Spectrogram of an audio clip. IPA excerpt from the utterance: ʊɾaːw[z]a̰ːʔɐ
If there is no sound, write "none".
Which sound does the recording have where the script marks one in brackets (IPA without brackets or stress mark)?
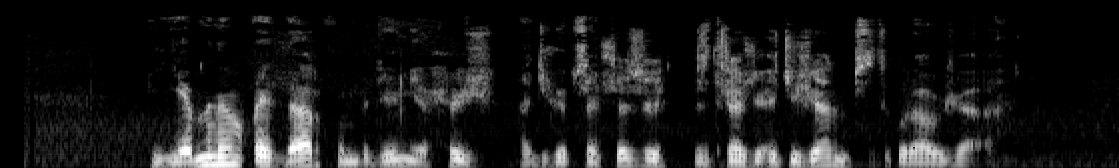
ʒ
